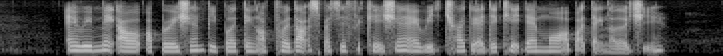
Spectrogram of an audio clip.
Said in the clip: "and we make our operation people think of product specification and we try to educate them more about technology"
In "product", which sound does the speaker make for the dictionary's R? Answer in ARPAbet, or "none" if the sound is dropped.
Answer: R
